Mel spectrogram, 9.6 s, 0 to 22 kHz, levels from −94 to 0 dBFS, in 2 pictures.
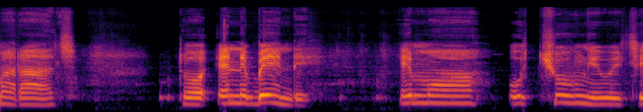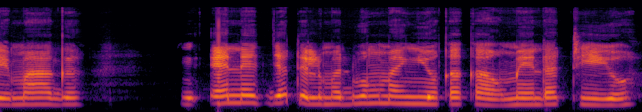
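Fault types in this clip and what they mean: microphone overload: Brief harsh crackle at 1.67 and 6.44 s, with peaks flattened about 4 and 6 dB over. The input gain was likely too high.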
